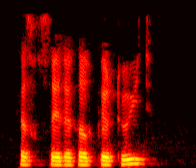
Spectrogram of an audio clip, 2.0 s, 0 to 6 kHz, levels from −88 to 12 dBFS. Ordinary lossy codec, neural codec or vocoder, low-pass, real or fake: MP3, 48 kbps; none; 5.4 kHz; real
